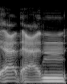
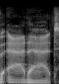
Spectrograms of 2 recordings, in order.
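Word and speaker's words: AT-AT: it reminds me of at at I know and everybody's made that joke right like hey we finally know the correct pronunciation of at at no it's atat guys and to me it's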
